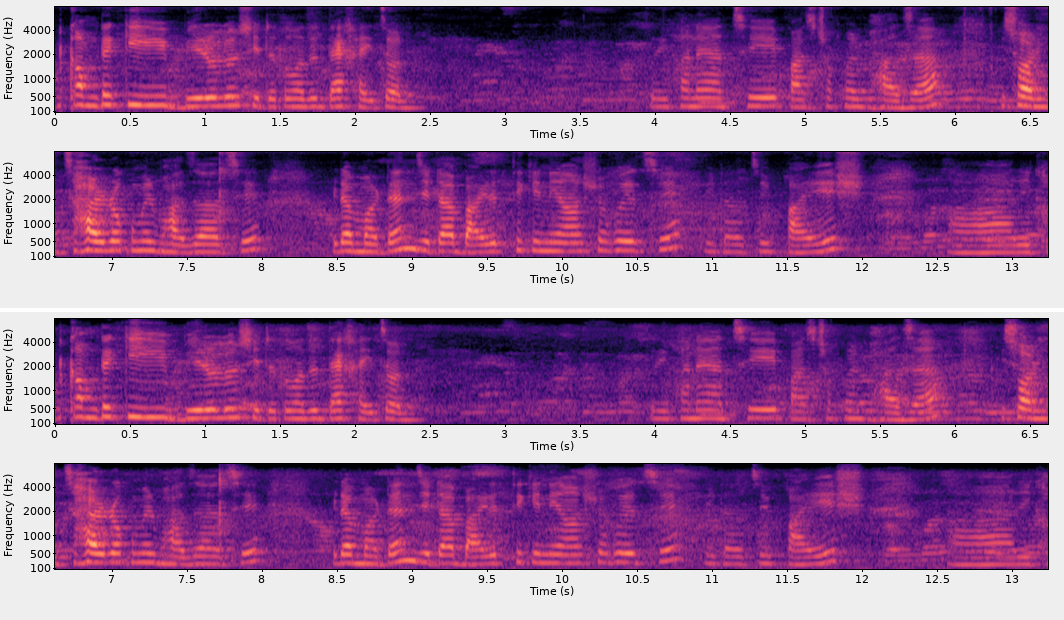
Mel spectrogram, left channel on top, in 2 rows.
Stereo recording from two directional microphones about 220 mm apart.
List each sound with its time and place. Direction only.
0.0 s a woman's voice: centre (ahead or behind)
4.3 s a woman's voice: 15° left (ahead or behind)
